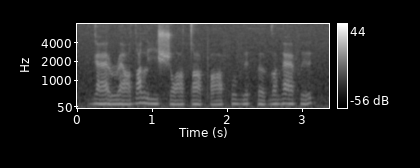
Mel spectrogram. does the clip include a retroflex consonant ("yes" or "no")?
no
